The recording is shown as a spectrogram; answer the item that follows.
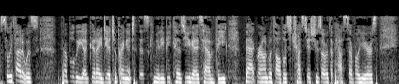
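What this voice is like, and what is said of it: Slightly out of breath. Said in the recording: “I ran in from my car, so I'm a little bit out of breath.”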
